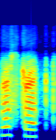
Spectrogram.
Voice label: restrict, overwatch radio voice; Half Life 2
